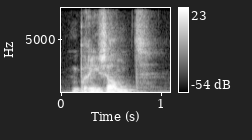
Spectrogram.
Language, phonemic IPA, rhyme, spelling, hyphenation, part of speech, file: Dutch, /briˈzɑnt/, -ɑnt, brisant, bri‧sant, adjective, Nl-brisant.ogg
- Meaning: fast, snappy, explosive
